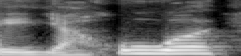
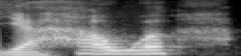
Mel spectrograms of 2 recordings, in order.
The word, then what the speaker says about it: Yahawah: I am yahawah alah some of you guys would say Yahweh Elohim and others would say Yahweh Elohim the ancient pronunciation is yahawah alayam and hey I'm not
